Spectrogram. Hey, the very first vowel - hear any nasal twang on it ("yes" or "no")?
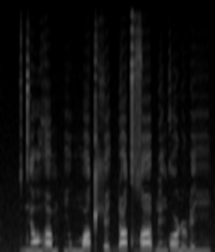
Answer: yes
